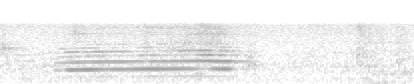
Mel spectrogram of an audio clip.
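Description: A single drawn-out call with a steady pitch, lasting about a second, from a cat or a person.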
